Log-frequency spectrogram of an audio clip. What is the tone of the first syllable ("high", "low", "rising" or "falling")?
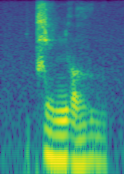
low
